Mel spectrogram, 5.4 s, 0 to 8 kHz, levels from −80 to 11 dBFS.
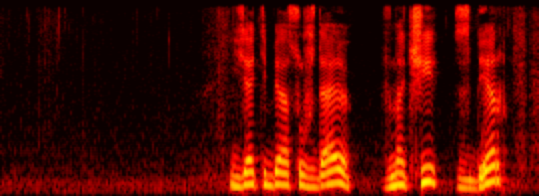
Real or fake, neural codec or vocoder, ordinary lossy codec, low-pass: real; none; none; 7.2 kHz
